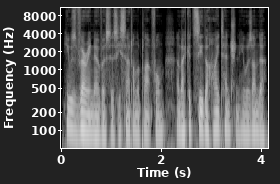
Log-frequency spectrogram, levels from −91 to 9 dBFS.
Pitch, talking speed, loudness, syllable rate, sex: 90 Hz, 290 wpm, -20 LUFS, 6.6 syllables/s, male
